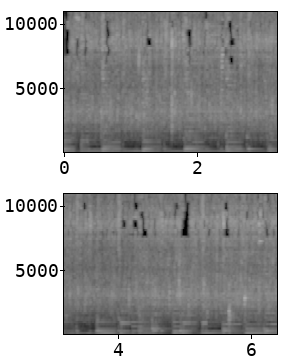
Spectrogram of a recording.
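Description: Onions and tomato frying in oil in a wok with a steady sizzle, under louder background music whose bass note changes every couple of seconds.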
